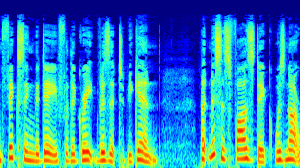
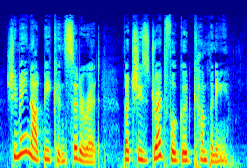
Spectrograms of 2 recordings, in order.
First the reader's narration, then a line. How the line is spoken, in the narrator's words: said Mrs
